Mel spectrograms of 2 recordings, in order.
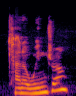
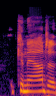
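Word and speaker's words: Canowindra: I pronounce this right the can Windra um I didn't even know where that is because my geography of Australia was so bad Cananda there you go yeah that's okay I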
